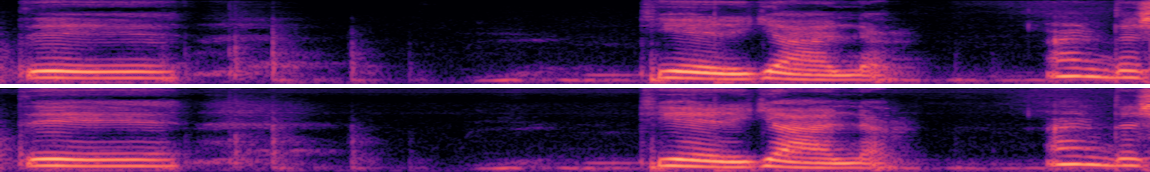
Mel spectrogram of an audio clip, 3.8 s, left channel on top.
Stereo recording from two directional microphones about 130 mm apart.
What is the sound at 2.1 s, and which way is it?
Speech, 35° right (ahead or behind).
